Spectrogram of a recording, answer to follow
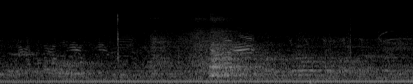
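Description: Distant shouts and calls from players and spectators at a rugby match, with one louder shout about two seconds in, over a steady low hum.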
